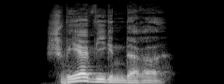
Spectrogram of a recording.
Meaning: inflection of schwerwiegend: 1. strong/mixed nominative/accusative feminine singular comparative degree 2. strong nominative/accusative plural comparative degree
- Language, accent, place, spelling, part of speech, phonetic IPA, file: German, Germany, Berlin, schwerwiegendere, adjective, [ˈʃveːɐ̯ˌviːɡn̩dəʁə], De-schwerwiegendere.ogg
